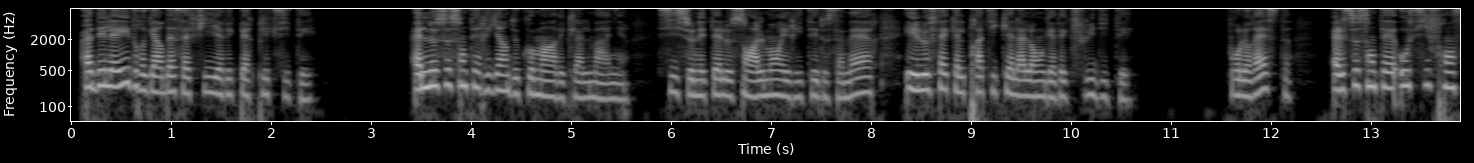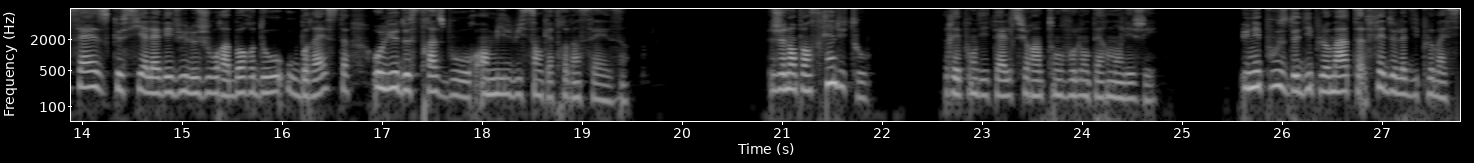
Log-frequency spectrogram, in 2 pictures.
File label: AUDIOBOOK; Les heures insouciantes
